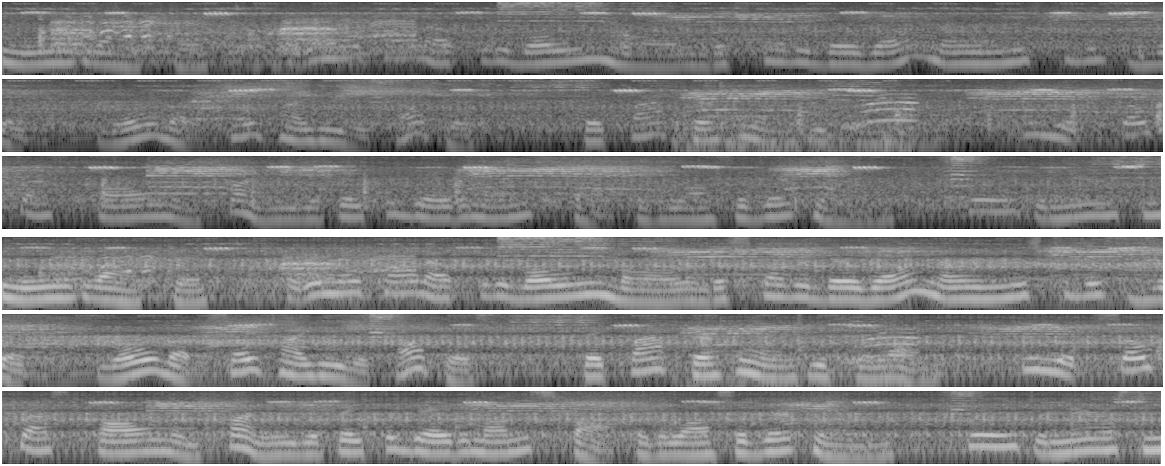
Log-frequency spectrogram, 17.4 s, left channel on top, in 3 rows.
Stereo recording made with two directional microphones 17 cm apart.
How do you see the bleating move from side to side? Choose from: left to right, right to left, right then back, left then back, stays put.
right then back.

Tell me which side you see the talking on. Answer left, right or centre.
right.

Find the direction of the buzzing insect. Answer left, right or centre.
left.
